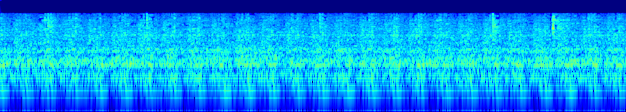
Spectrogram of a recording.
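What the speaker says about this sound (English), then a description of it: "put in that row of stay stitching" A sewing machine runs a row of stay stitching along the raw edge of a sleeve hem, a steady rapid whirring hum with fine rhythmic needle ticks, close and continuous with no talk.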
